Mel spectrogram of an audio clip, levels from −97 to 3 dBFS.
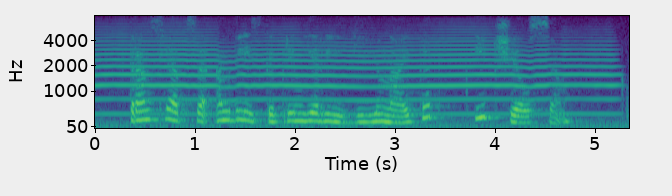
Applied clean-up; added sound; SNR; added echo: none; Trumpet; 7 dB; none.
